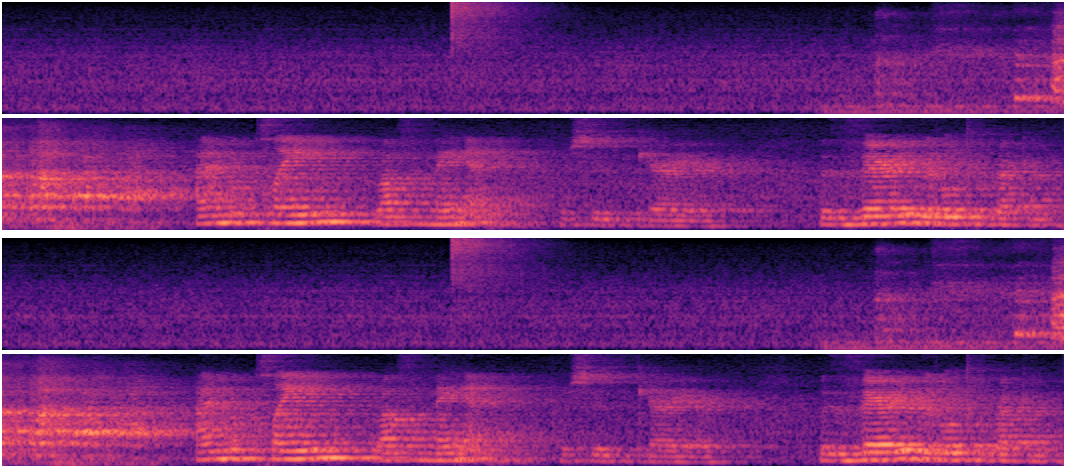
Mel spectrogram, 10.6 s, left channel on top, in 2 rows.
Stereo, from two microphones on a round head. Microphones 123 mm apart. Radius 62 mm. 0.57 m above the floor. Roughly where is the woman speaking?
Centre.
